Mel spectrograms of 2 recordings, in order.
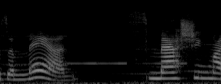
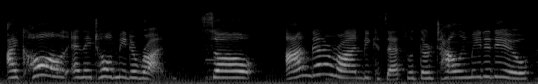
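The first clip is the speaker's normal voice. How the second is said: high, raised, fed-up voice; exasperated calling out; 5 semitones higher, 4 dB louder than usual. Retold or imitated. Wife calling to unseen husband that she's leaving, exasperated. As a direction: announce it loudly, out of patience.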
